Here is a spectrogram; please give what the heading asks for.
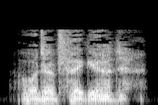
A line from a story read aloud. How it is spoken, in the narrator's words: the king said between wheezes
